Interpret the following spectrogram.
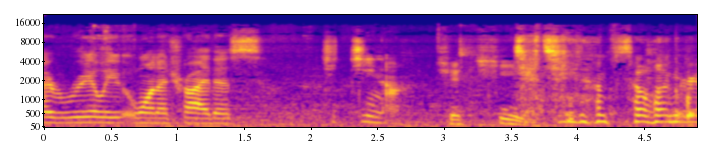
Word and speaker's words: cecina: Cicina. Cicina, which is the chickpea flour pizza that it's famous, known in Lucca.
